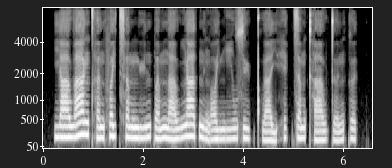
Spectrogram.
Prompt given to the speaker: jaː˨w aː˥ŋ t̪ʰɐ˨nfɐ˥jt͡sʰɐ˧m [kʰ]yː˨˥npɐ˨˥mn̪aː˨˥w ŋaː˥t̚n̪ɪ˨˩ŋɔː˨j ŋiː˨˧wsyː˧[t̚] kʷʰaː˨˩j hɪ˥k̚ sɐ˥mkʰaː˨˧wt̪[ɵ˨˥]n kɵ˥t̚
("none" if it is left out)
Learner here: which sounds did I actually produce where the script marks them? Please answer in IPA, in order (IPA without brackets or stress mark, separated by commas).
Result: ŋ, p̚, ɵ˨˥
